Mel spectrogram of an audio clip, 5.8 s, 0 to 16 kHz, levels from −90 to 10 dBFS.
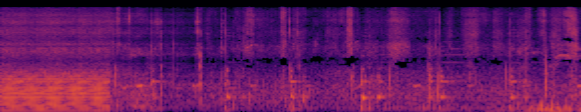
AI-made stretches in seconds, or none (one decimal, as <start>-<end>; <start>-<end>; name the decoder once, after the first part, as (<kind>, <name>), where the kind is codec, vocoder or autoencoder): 0.0-2.0 (codec, DAC)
